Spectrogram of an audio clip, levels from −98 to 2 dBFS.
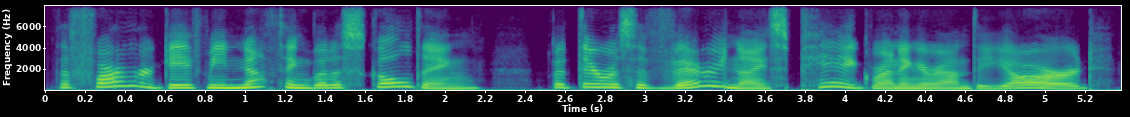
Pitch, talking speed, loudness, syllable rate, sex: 270 Hz, 210 wpm, -16 LUFS, 5.4 syllables/s, female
